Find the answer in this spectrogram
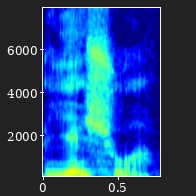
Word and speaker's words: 예슈아: 또 예수님의 원래 이스라엘 발음이 예슈아입니다. 예슈아.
